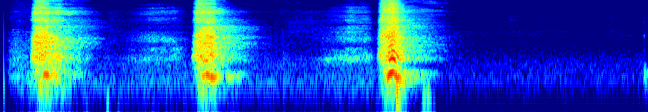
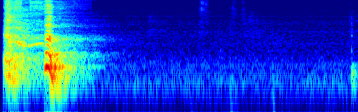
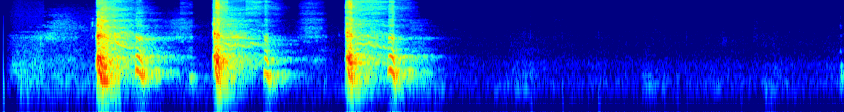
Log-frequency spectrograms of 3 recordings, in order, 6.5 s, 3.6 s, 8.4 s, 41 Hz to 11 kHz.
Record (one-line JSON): {"exhalation_length": "6.5 s", "exhalation_amplitude": 28677, "exhalation_signal_mean_std_ratio": 0.26, "cough_length": "3.6 s", "cough_amplitude": 21199, "cough_signal_mean_std_ratio": 0.23, "three_cough_length": "8.4 s", "three_cough_amplitude": 29241, "three_cough_signal_mean_std_ratio": 0.24, "survey_phase": "beta (2021-08-13 to 2022-03-07)", "age": "65+", "gender": "Female", "wearing_mask": "No", "symptom_none": true, "smoker_status": "Never smoked", "respiratory_condition_asthma": false, "respiratory_condition_other": false, "recruitment_source": "REACT", "submission_delay": "1 day", "covid_test_result": "Negative", "covid_test_method": "RT-qPCR", "influenza_a_test_result": "Unknown/Void", "influenza_b_test_result": "Unknown/Void"}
